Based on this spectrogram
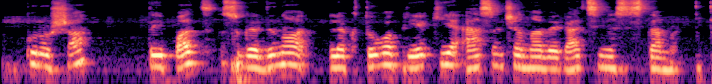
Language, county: Lithuanian, Vilnius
